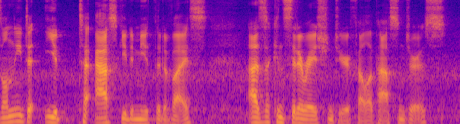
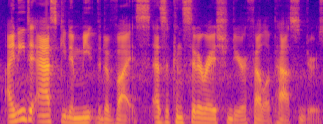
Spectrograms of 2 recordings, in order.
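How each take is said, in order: First: It is said in an apologetic tone. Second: It is said in a stern, commanding tone.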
